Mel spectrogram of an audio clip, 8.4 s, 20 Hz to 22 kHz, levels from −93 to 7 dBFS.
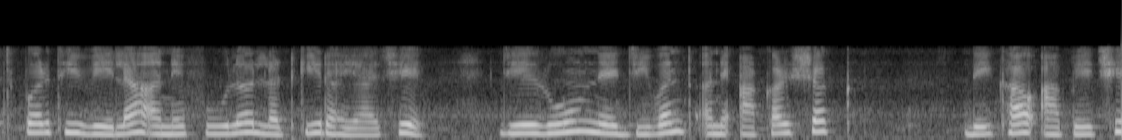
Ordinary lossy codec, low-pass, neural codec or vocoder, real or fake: none; 5.4 kHz; none; real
